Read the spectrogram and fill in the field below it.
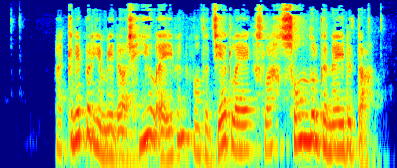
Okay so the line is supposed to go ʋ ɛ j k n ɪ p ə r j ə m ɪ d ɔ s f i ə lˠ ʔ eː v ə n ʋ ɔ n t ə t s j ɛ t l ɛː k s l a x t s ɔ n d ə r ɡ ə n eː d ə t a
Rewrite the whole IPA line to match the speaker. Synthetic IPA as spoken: ʋ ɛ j k n ɪ p ə r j ə m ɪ d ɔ s h i ə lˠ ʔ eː v ə n ʋ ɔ n t ə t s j ɛ t l ɛː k s l a x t s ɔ n d ə r ɡ ə n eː d ə t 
